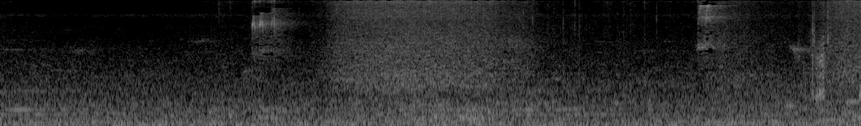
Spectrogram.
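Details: A displaying Indian peafowl courting a peahen shivers its raised train in one sustained, hissing rustle lasting about a second, with a few soft clicks before and after over a low background rumble.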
